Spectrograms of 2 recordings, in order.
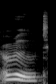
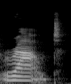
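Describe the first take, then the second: First: The word is pronounced the British way. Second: The word is pronounced the American way. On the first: "British people will always, almost always call it route" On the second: "and not route"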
